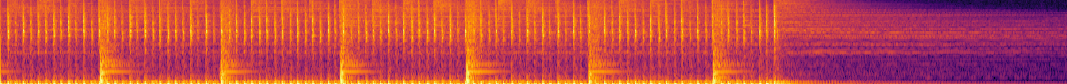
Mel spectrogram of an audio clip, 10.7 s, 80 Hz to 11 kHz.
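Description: Metal drum beat on a drum kit: very fast double-bass-pedal kick drum strokes under a snare hit about every 1.2 seconds and cymbals, stopping suddenly about 8 seconds in and leaving the cymbals ringing out. The kick drum's trigger is pulled during the beat: the kicks keep the same speed but lose their clicky, defined attack.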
